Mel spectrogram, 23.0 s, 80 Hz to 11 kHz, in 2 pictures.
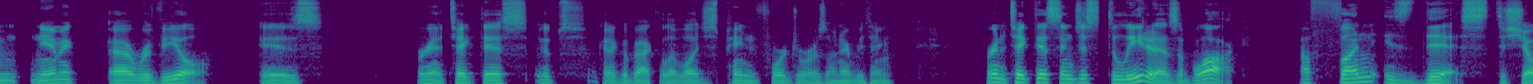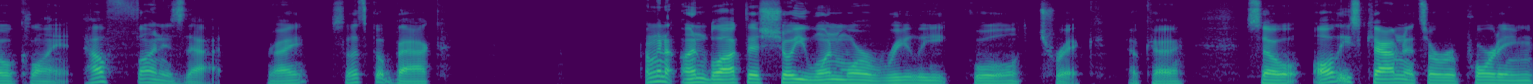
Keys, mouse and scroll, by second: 1.1 space, 2.2 click, 4.7 ctrl+z, 7.7 click, 10.0 click, 14.1 ctrl+z, 16.5 click, 18.1 click.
